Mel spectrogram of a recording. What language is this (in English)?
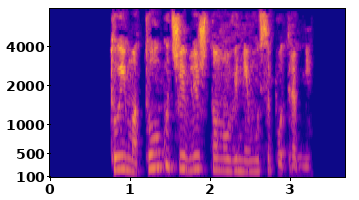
Macedonian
